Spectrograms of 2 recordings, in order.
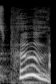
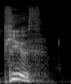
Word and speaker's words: Puth: No, it's Puth. – Oh, whatever. Oh, it's spelled the same. – It's P-U-T-H. – Puth.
